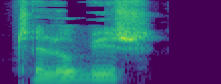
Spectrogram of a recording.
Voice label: do you like, pl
